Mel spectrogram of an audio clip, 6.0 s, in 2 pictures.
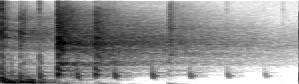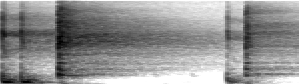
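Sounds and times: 
ambient drum loop: 0.0s - 2.3s, 3.0s - 4.0s, 5.3s - 5.9s.

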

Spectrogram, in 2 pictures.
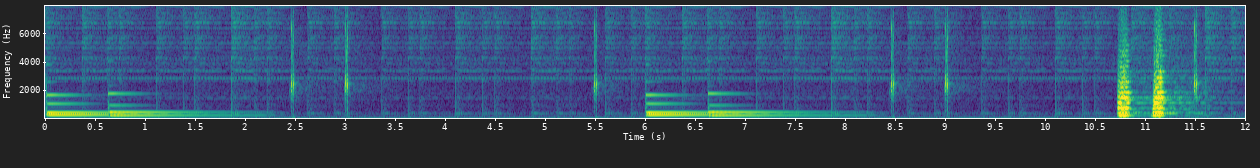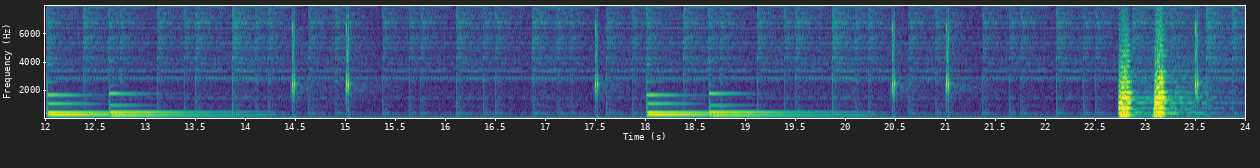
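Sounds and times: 
hep jazz music: 0.0s - 2.5s, 6.0s - 8.5s, 10.7s - 14.5s, 18.0s - 20.5s, 22.8s - 23.9s.

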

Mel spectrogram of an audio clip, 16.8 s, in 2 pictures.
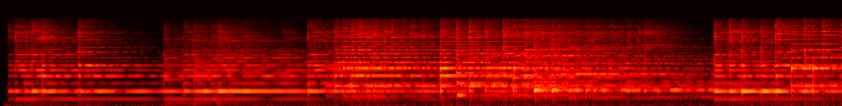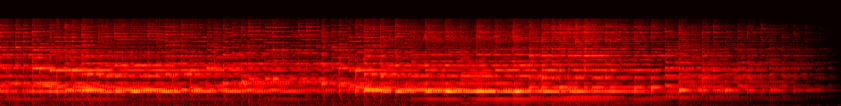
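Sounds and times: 
santur: 0.0s - 16.8s.

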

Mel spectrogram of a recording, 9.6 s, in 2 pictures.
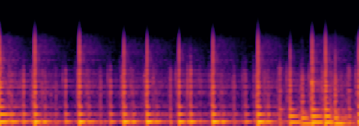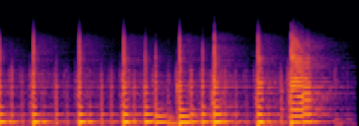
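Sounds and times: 
acid jazz funk guitar: 0.0s - 9.4s.

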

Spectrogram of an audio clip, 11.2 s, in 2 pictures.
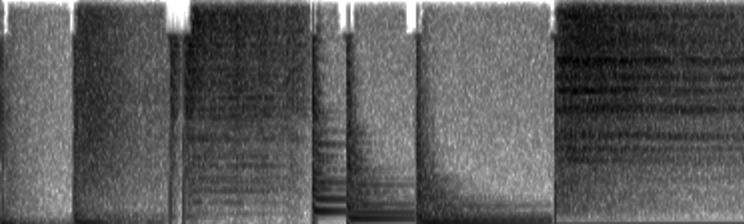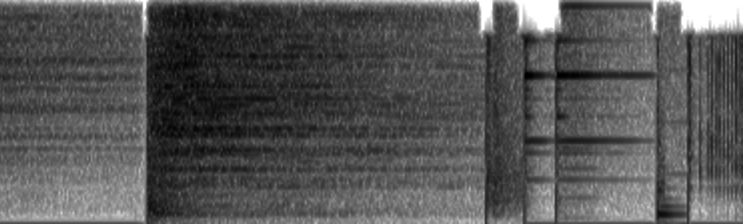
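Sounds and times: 
drum: 0.0s - 9.6s, 10.5s - 10.8s.

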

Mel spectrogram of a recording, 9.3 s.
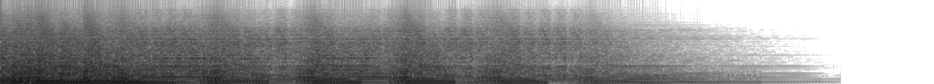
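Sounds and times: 
bomb drop: 0.0s - 6.4s.

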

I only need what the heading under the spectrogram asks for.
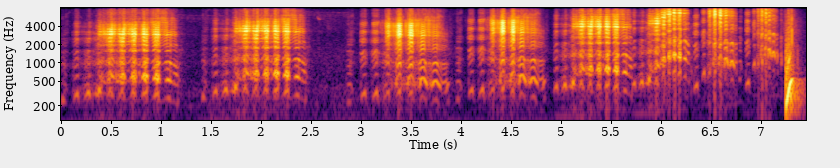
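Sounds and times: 
goat bleating: 0.0s - 7.1s.

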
